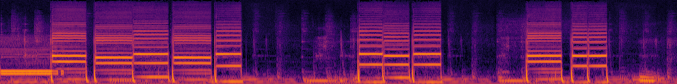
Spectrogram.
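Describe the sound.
A telephone is dialled, producing many short electronic keypad beeps of varying pitch in quick, uneven succession.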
